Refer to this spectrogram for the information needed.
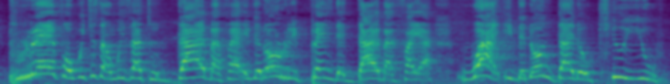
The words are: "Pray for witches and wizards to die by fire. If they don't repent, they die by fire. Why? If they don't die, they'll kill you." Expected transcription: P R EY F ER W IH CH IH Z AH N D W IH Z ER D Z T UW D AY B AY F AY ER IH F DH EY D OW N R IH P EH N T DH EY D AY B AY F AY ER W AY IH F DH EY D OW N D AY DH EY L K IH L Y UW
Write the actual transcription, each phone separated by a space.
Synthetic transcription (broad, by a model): P R EY F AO W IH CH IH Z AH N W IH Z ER T UW D AY B AY F AY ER IH F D EY D OW N R IH P EH N T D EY D AY B AY F AY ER W AY IH F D EY D OW N D AY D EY W K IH L Y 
